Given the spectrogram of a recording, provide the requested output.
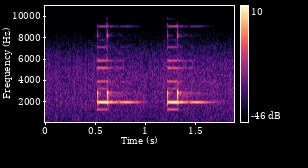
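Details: Repurposed microwave oven timer controller, while running: two short crisp high beeps about 0.7 s apart in a quiet room as buttons add 10-second blocks; normal keypad acknowledgement.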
